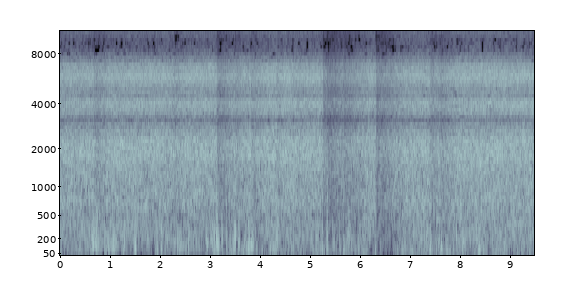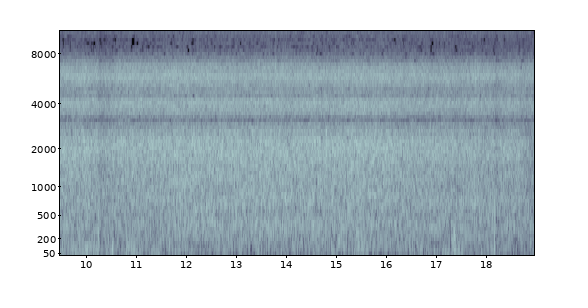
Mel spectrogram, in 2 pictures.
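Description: Ocean surf breaking and washing ashore, with wind rumbling on the microphone in gusts.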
